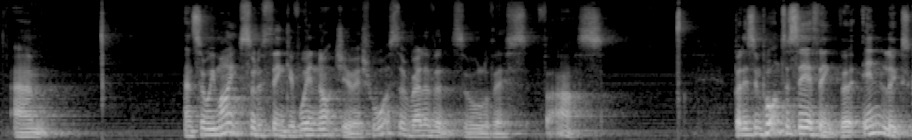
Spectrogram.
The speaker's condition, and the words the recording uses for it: No condition.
